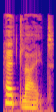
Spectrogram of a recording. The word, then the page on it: headlight: anglais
